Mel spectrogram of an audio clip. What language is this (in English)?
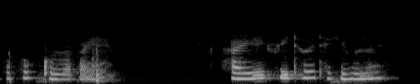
Assamese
